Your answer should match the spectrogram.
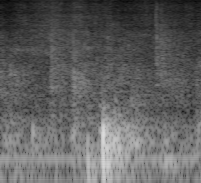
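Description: Children moving on a hardwood floor: a few soft knocks and one dull thump about a second in.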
